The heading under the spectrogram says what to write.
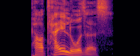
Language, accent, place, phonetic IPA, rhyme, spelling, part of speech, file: German, Germany, Berlin, [paʁˈtaɪ̯loːzəs], -aɪ̯loːzəs, parteiloses, adjective, De-parteiloses.ogg
- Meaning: strong/mixed nominative/accusative neuter singular of parteilos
